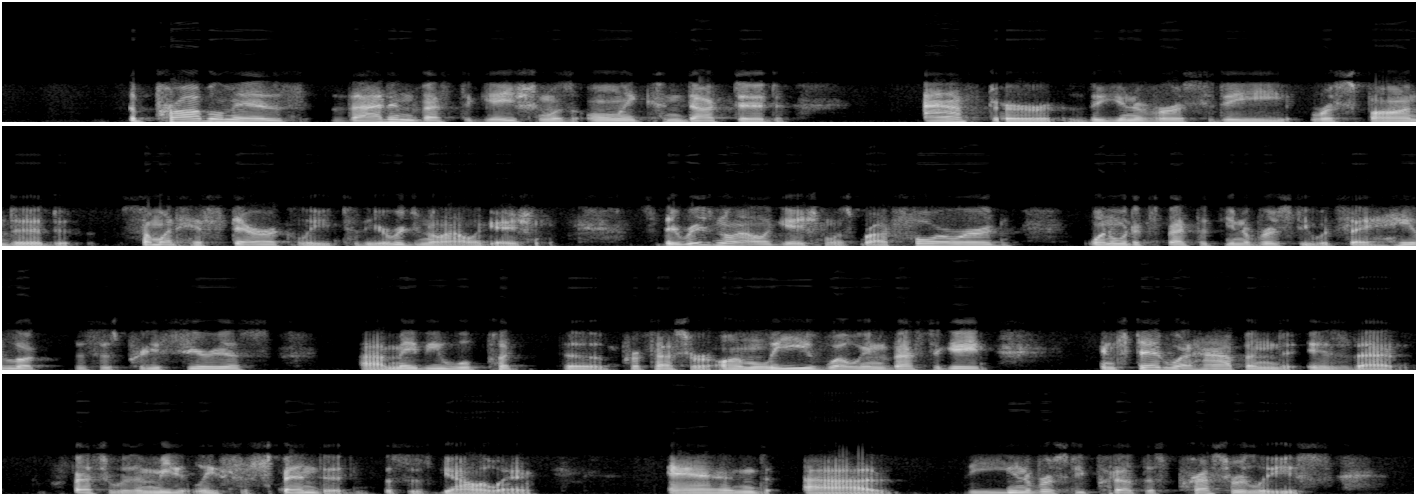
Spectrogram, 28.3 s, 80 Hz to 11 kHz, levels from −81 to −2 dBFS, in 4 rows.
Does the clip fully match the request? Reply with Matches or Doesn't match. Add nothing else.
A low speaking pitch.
Matches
